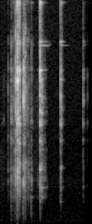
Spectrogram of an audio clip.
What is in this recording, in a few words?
metal belt buckle clatter heavy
